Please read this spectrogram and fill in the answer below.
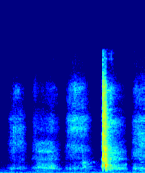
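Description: A few soft rustling noises, then one sharp click about three quarters of the way through.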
